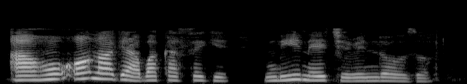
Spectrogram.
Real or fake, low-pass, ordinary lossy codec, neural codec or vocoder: real; 5.4 kHz; MP3, 24 kbps; none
